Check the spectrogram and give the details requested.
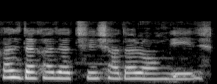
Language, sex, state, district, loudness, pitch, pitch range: Bengali, female, West Bengal, Alipurduar, -18 LUFS, 275 Hz, 270-290 Hz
